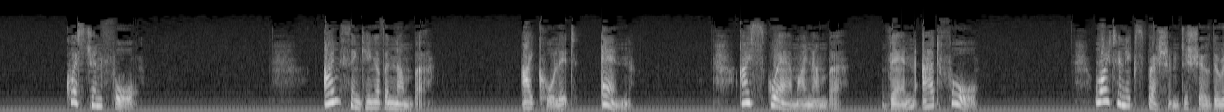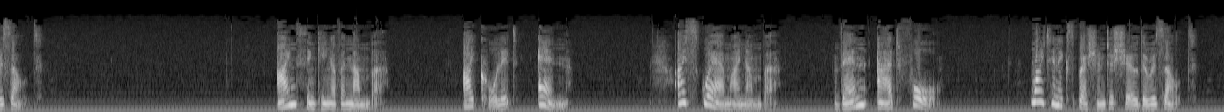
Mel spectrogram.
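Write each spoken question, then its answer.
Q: Write an expression to show the result.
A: n2 + 4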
